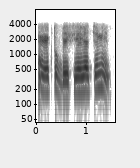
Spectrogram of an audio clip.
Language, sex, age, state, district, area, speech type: Bengali, male, 45-60, West Bengal, Paschim Medinipur, rural, conversation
